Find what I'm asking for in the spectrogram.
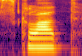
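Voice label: "sklad", Slovak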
